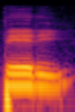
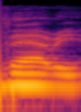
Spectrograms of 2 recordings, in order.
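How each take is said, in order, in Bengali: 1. শব্দটি b ধ্বনি দিয়ে শুরু হয়। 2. শব্দটি v ধ্বনি দিয়ে শুরু হয়। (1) "not very। ব কিন্তু দুইটা ঠোঁট একসাথে লেগে কিন্তু ব হয়।" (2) "very ভাইয়া"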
